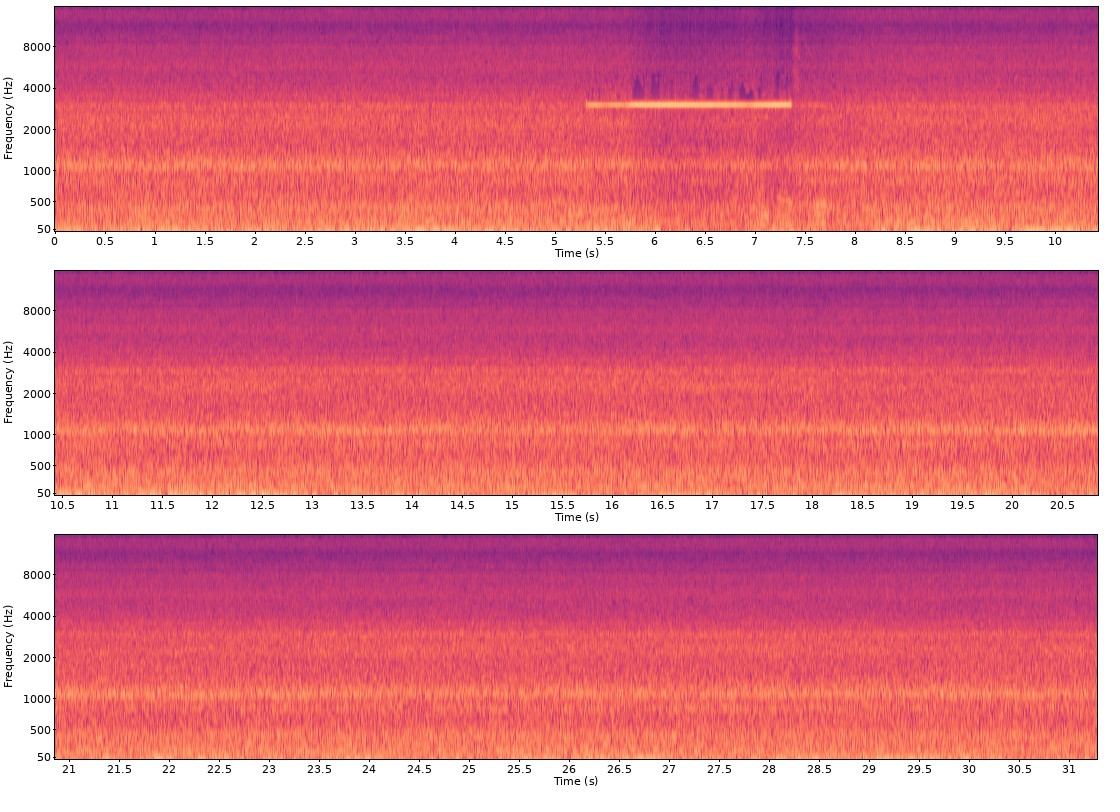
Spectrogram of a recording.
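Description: Steady cabin noise of a small aircraft in flight: engine and airflow noise with a constant hum. About five seconds in, a single high steady cockpit tone sounds for about two seconds.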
